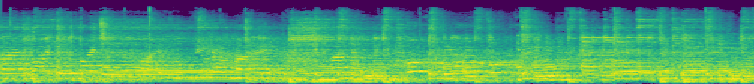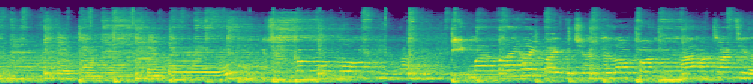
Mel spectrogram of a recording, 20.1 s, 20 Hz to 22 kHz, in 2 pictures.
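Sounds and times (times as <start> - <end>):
male singer: 0.0 - 7.6, 12.4 - 20.0
acoustic guitar: 0.0 - 20.0
drums: 0.0 - 20.0.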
